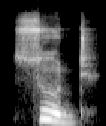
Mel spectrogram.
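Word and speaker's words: should: कुड, COULD, कुड, यहाँ पर डी से पहले एल है तो एल साइलेंट होगा। कुड, वुड, शुड।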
